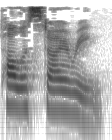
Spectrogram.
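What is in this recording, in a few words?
"polystyrene", English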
